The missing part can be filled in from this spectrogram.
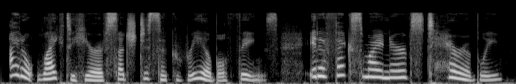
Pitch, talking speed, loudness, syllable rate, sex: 260 Hz, 165 wpm, -18 LUFS, 4.7 syllables/s, female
